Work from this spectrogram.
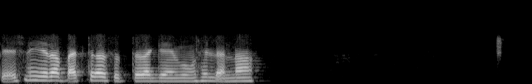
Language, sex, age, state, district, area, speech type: Dogri, male, 18-30, Jammu and Kashmir, Udhampur, rural, conversation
